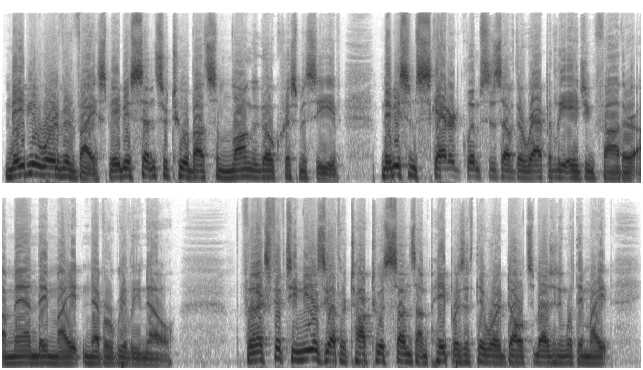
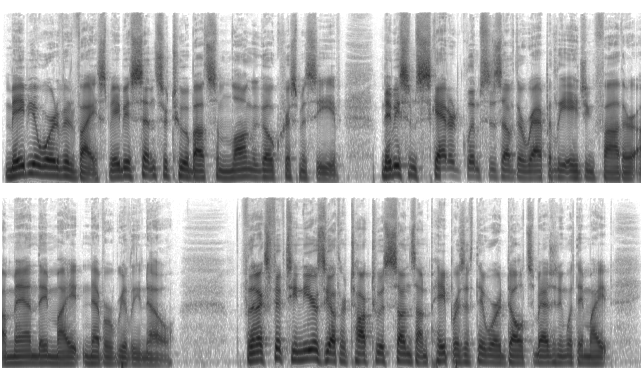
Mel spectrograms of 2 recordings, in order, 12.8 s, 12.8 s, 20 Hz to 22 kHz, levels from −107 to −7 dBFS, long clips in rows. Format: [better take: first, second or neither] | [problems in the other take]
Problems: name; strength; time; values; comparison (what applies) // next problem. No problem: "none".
second | distortion; heavy; 14% of the sound clipped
